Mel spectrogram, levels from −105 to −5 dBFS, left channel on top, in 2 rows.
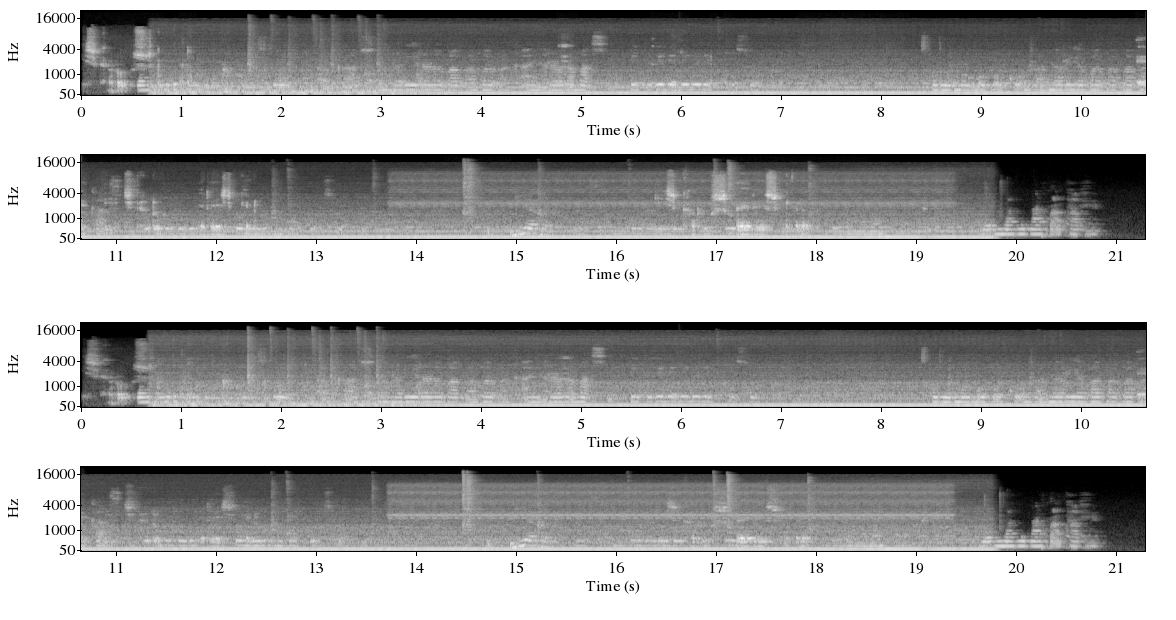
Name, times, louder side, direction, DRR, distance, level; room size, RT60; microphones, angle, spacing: voice 1, 0.0-0.7 4.8-4.9 5.9-6.0 7.2-7.3 10.5-11.5 11.9-12.4 16.4-18.2, left 5 dB, 55° left, 0.5 m, -26 dB
voice 2, 0.6-5.2 5.5-7.0 8.5-10.9 11.3-13.5 14.7-17.5 17.8-17.9 19.6-20.8, equal, ahead, 0.5 m, -29 dB
sound 1, 0.6-19.8, equal, 90° right, 2.1 m, -26 dB
sound 2, 13.7-19.4, right 7 dB, 45° right, 0.7 m, -36 dB
voice 3, 18.2-19.7 20.2-20.8, right 2 dB, 70° right, 1.5 m, -41 dB
5.3 x 2.2 x 2.9 m
head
